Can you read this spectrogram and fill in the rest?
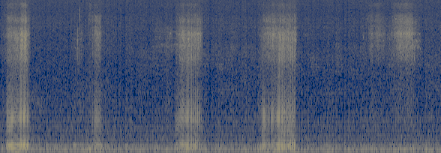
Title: snores the best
